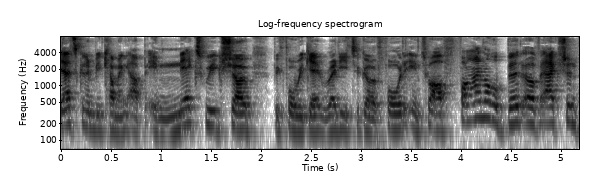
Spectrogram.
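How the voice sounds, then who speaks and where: Here a man speaks at a fairly quick pace, somewhat breathy. The background is quiet. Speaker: show host. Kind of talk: show presenting to camera. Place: studio. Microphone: lapel.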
